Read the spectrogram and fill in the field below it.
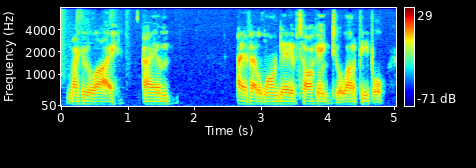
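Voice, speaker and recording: Against a quiet background, a man speaks in a very deep, low pitch with a dark, mellow tone. His intonation is flat and monotone, and his loudness stays very even. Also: fairly quick pace. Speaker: podcast host. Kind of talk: casual chat.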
